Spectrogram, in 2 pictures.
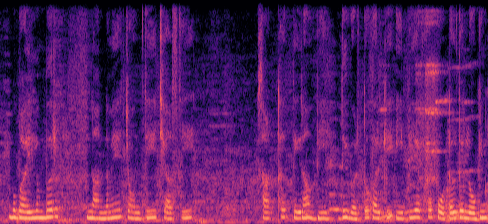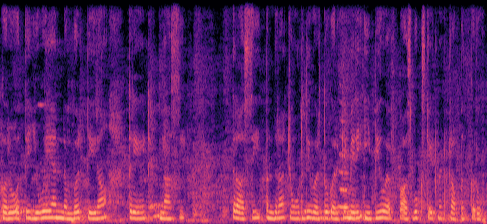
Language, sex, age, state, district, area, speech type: Punjabi, female, 18-30, Punjab, Mansa, urban, read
